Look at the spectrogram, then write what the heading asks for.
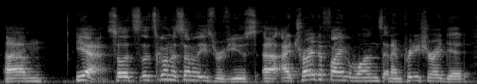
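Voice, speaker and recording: A man's voice: a little high, expressive, quick pace. A young man co-hosting a casual movie review chat, rambling with many restarts and fillers. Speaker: podcast co-host.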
